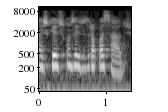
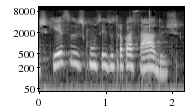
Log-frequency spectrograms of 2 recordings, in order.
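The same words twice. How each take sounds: First: The final S sounds are soft and partly dropped. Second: The final S sounds are forced and strong. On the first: The speaker calls it right. "acabei comendo um pouquinho o S final" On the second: The speaker calls it wrong. "fiquei com medo de ficar um pouco forçado"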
